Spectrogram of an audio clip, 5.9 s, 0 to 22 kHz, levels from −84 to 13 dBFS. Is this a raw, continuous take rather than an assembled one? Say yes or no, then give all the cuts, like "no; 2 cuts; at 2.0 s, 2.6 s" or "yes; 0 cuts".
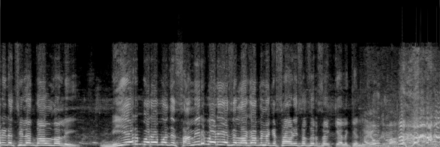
no; 1 cut; at 4.8 s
